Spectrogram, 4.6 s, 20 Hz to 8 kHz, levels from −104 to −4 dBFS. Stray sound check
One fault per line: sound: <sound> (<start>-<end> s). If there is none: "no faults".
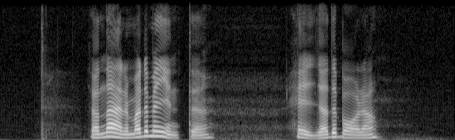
no faults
